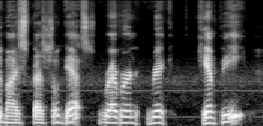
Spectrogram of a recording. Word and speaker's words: Cempie: Welcome to my special guest, Reverend Rick Cempie. He's with a hard C, not a soft C to say.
